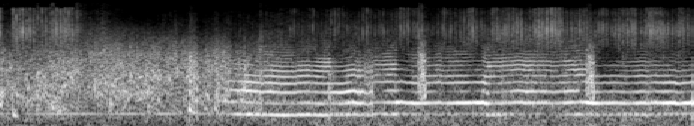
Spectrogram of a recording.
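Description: A thin, high mosquito-like whine hums steadily in the Limbo game, a close insect buzz holding a constant tone with slight wavering, heard alone without talk.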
